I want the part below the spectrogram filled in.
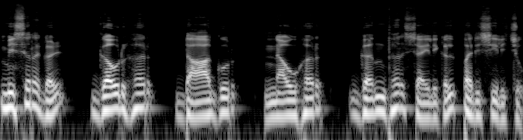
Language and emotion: Malayalam, neutral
